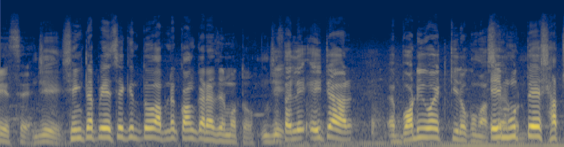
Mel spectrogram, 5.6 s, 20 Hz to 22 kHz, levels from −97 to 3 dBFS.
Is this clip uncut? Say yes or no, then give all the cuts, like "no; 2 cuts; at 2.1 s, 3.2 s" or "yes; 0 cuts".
yes; 0 cuts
